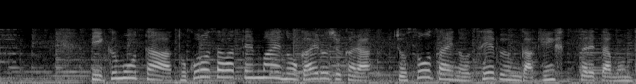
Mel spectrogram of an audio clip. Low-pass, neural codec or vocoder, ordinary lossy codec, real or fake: 5.4 kHz; none; none; real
